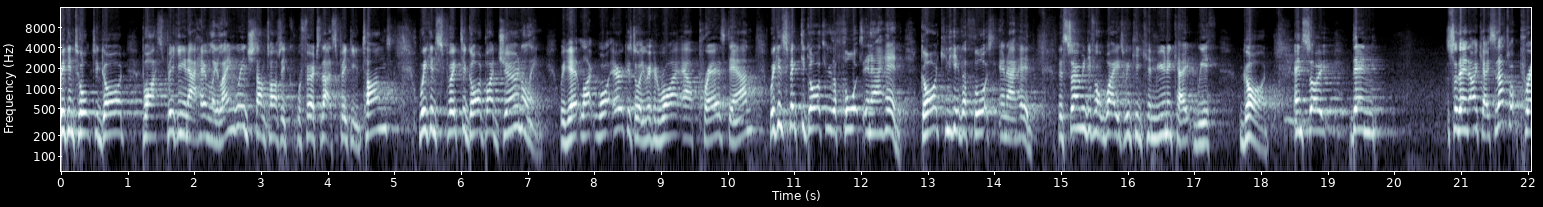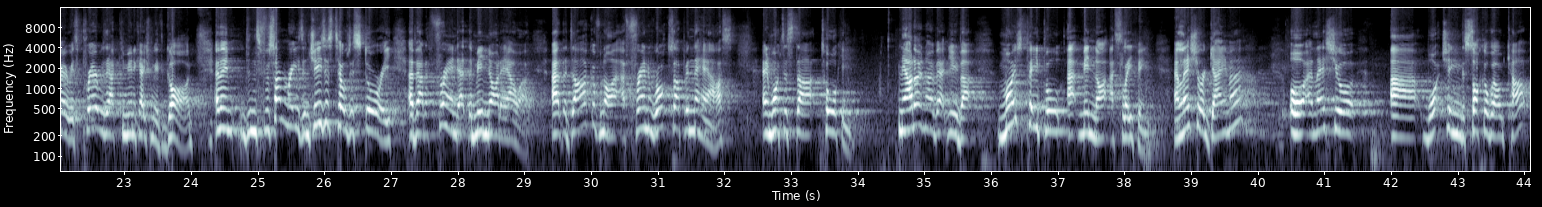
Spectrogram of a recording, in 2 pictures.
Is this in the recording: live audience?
yes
